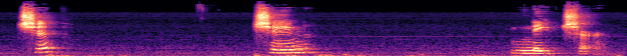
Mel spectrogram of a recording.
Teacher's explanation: the CH sound is different from sh because it's shorter and A Little Bit Stronger it's more forceful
